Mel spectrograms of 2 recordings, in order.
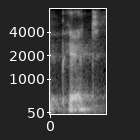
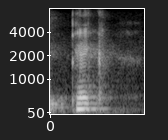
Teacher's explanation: when we say pet, and we focus on the vowel sound, the tongue is probably closer to the front part of the mouth.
